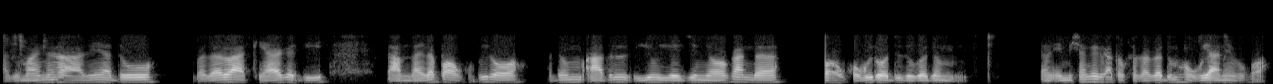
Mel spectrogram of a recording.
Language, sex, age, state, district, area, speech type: Manipuri, male, 18-30, Manipur, Kangpokpi, urban, conversation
